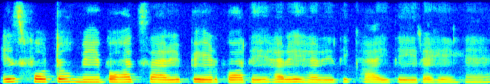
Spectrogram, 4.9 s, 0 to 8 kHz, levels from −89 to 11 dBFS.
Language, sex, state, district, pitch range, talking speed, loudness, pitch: Hindi, female, Uttar Pradesh, Lalitpur, 220-240 Hz, 160 wpm, -18 LUFS, 230 Hz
